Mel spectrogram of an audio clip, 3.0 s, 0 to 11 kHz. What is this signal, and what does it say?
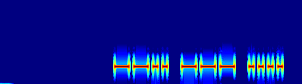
Morse code, heard as a keyed tone, about 25 wpm, 700 Hz. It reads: ZOH
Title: USA Call Sign Postfixes - 3 Letters 25wpm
